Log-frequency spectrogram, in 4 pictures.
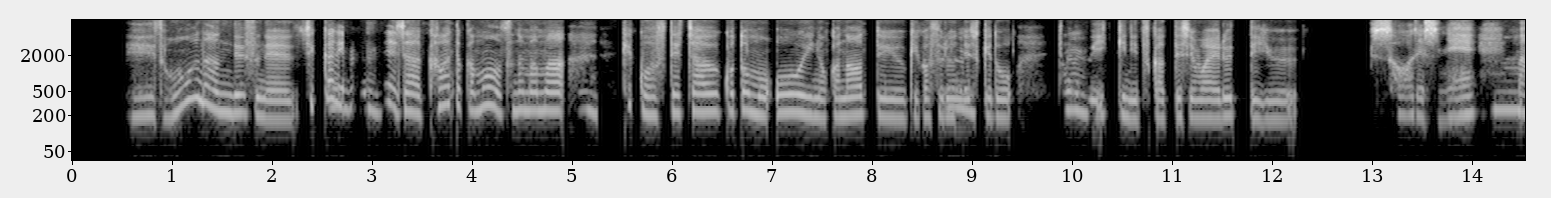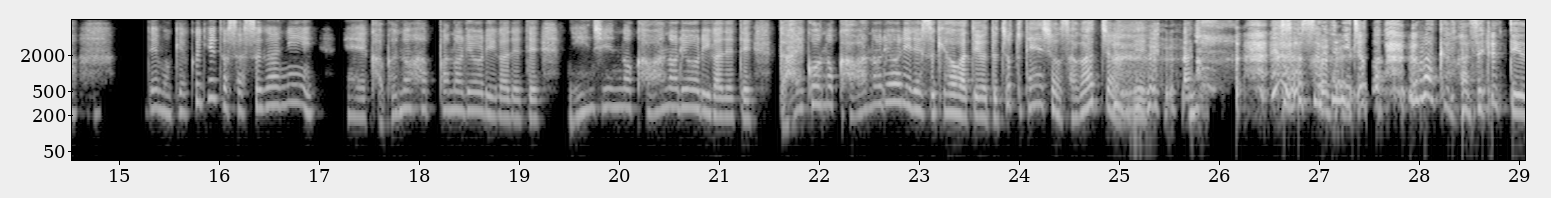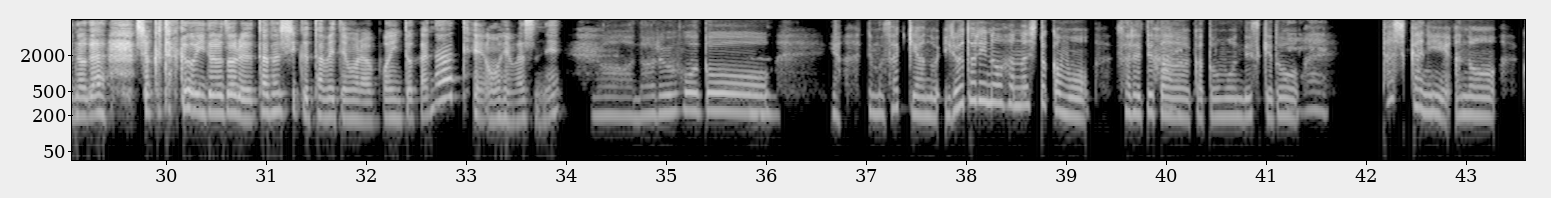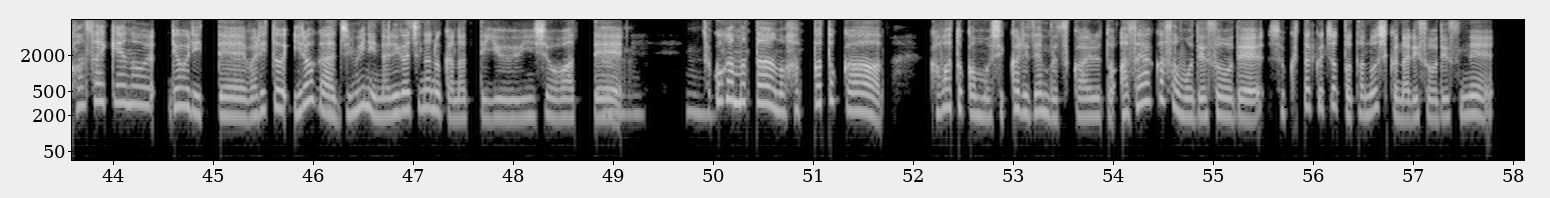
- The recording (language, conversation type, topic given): Japanese, podcast, 食材の無駄を減らすために普段どんな工夫をしていますか？
- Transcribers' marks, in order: laugh; laughing while speaking: "あの、さすがにちょっとうまく混ぜるっていうのが食卓を彩る"; laughing while speaking: "はい"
